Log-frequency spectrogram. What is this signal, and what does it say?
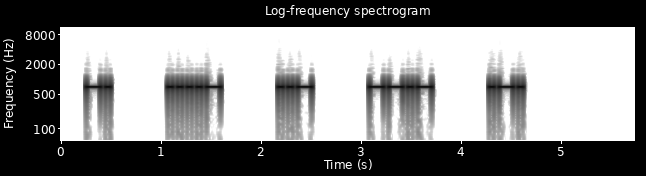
Morse code, heard as a keyed tone, about 25 wpm, spaced as for 12 wpm, 700 Hz. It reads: N4UQR
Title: USA Call Signs - 5 Characters - 4x Character Spacing - 25wpm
